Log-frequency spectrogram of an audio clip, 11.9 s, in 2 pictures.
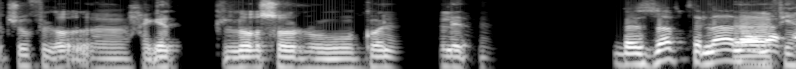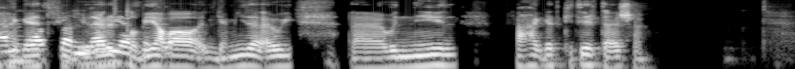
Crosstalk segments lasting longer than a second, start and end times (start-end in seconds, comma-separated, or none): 5.5-7.3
